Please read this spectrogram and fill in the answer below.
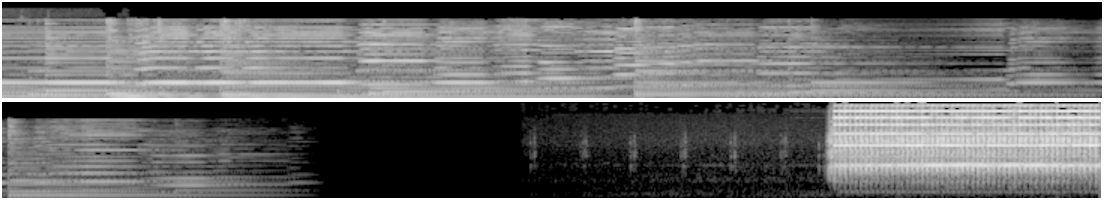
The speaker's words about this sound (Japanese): こんな朝でも目覚ましをかけて寝てたのか。習慣ってすごいな。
